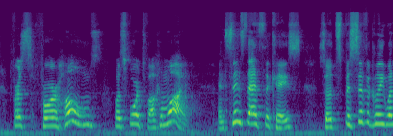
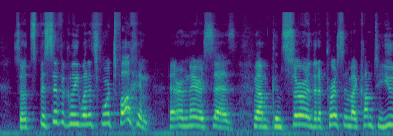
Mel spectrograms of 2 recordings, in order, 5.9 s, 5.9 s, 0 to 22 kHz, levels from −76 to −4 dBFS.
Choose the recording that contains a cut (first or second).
second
